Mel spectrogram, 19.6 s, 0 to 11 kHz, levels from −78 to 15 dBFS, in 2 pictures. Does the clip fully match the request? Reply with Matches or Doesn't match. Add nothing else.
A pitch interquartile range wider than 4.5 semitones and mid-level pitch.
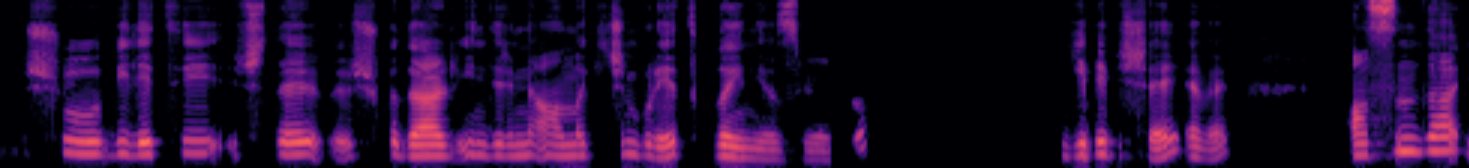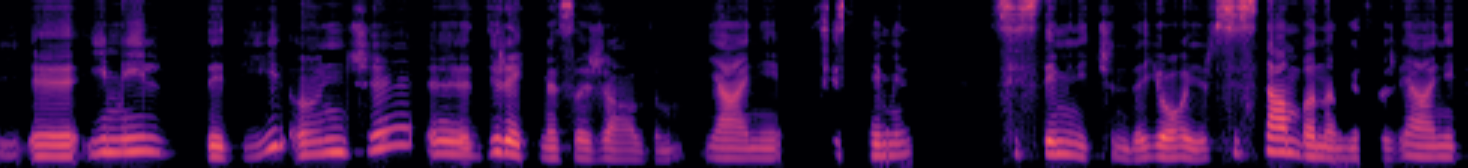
Matches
